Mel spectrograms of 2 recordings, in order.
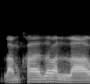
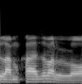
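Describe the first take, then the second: First: Final "লা" as an open, light "laa"; thin light L. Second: Final "ল" as a rounded, full "lo"; thick heavy L. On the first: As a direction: spell it ending on a thin "লা", "laa". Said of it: "যদি এটা বারিকের ক্ষেত্রে হয়". ("লা" বারিক করে, পাতলা উচ্চারণে) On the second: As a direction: spell it ending on a heavy "ল", "lo". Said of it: "পুরের ক্ষেত্রে". ("ল" পুর করে, মোটা উচ্চারণে) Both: Shown as a demonstration.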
